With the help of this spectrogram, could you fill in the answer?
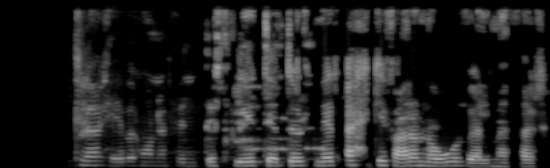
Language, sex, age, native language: Icelandic, female, 20-29, Icelandic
